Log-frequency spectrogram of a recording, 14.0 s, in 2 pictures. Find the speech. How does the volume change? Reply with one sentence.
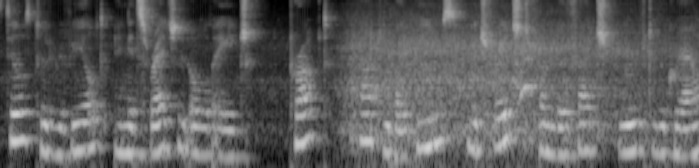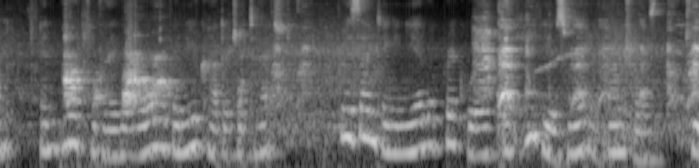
The volume of the talking stays about the same.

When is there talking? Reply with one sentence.
You can hear the talking from 0.0 to 13.9 s.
